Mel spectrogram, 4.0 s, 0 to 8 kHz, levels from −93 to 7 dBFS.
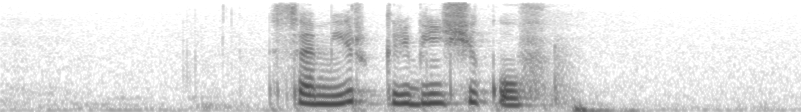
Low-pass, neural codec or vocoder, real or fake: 7.2 kHz; none; real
